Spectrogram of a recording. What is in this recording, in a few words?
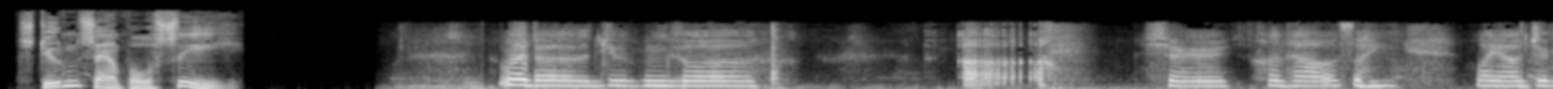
chinese conversation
